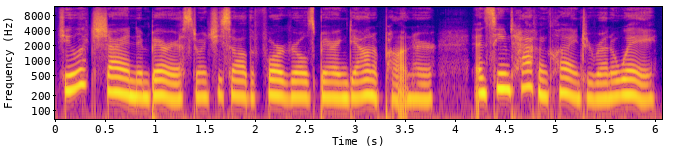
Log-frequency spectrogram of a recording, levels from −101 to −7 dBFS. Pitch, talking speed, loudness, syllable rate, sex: 205 Hz, 215 wpm, -18 LUFS, 5.7 syllables/s, female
